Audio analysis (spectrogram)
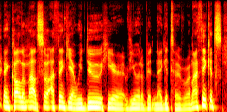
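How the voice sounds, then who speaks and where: A man's voice: lowish voice, brisk, no echo, studio quality. A middle-aged South African man with a slight American twang, telling stories in a casual interview and laughing often. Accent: South African with some American twang. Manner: laughs often, animated storytelling. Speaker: guest.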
